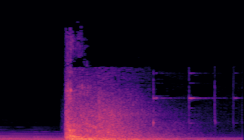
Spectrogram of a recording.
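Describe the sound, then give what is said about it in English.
A single gunshot from a pistol loaded with one bullet in an audio drama: one loud, sharp blast that breaks a quiet tonal backdrop, followed by a long, slowly fading tail. “The other, Rooks, as he puts a single bullet in his gun, points it to Gabriel's head and says, "Death comes to us all," and pulls the trigger.”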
